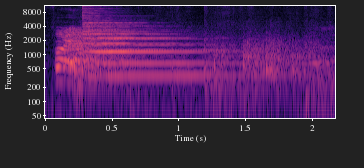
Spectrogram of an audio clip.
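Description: A timekeeper's bell struck once, ringing out and fading over about a second and a half: the signal for the round to begin.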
